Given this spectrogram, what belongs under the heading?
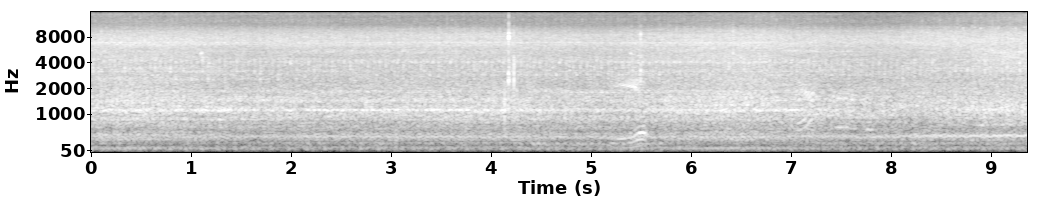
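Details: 2000 Honda Accord V6 with a flashing check engine light, new spark plugs fitted: uneven, loping idle with a missing beat; unplugging each coil shows cylinder 3 dead, from a failed ignition coil.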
